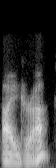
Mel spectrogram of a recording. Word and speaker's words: IDRA: is a uh uh idra rhymes with Hydra I always say which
